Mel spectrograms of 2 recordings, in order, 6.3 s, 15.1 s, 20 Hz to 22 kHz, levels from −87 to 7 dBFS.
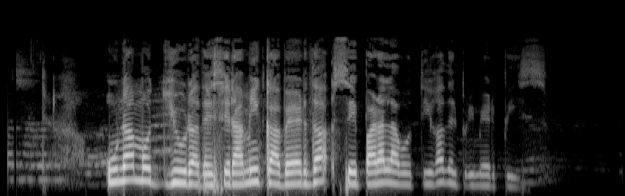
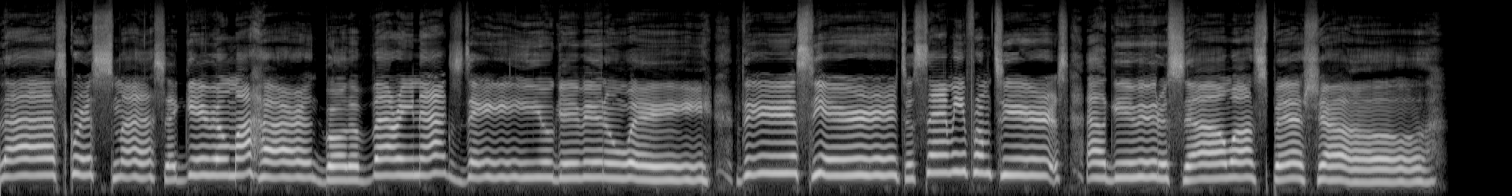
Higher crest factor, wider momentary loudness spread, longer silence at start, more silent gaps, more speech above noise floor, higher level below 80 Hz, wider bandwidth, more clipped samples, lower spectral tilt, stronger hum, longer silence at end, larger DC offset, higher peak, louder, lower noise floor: about the same, 18 dB vs 16 dB; first, 16 LU vs 7 LU; first, 0.4 s vs 0 s; neither; second, 61 dB vs over 72 dB; first, -62 dBFS vs -76 dBFS; second, 11.5 kHz vs over 20 kHz; neither; first, -5.5 dB/octave vs -1 dB/octave; neither; first, 1.1 s vs 0.75 s; neither; about the same, 0 dBFS vs -2 dBFS; about the same, -16 LUFS vs -17 LUFS; second, -79 dBFS vs under -90 dBFS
